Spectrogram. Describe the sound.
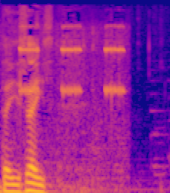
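A cricket chirps twice, each a short, bright, high-pitched trill with a clear tonal ring, following a brief voice at the start and fading into quiet afterward.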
